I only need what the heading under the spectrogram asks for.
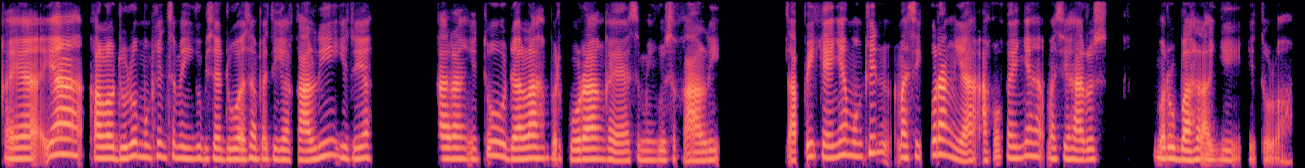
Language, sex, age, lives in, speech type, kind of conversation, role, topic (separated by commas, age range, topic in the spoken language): Indonesian, female, 40-44, Indonesia, conversation, advice, user, Bagaimana cara memulai dan mempertahankan rutinitas olahraga serta pola makan sehat?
